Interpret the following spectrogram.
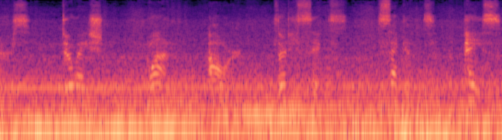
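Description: Inside a moving city bus: a steady low rumble from the bus with a faint steady hum, and a person's voice talking in short phrases over it.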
